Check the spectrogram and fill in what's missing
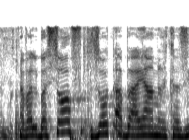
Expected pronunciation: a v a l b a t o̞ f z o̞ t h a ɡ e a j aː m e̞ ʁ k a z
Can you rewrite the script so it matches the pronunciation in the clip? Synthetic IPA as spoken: a v a l b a s o̞ f z o̞ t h a b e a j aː m e̞ ʁ k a z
